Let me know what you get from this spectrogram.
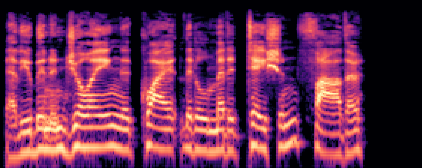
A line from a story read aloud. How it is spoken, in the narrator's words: His sneer turned the clerical title into an obscenity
